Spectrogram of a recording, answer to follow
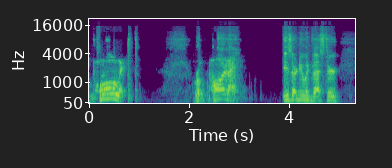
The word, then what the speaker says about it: Repole: It's Rapoli. Rapoli.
